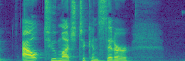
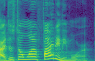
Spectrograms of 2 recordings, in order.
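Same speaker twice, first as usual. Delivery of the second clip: higher-pitched, tired of the fighting; a quoted voice, higher, worn out with conflict; weary and fed up; 9 semitones higher, 3 dB louder, faster than usual. Retold or imitated. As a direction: voice the one who is done fighting, pitched higher. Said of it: "I even hear that".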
